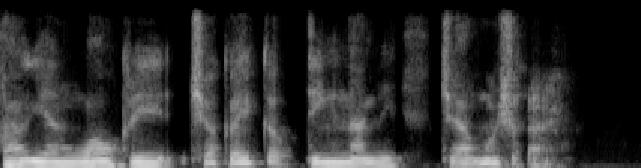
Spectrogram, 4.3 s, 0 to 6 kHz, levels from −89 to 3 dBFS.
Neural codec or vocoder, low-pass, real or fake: codec, 16 kHz, 2 kbps, X-Codec, HuBERT features, trained on general audio; 5.4 kHz; fake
